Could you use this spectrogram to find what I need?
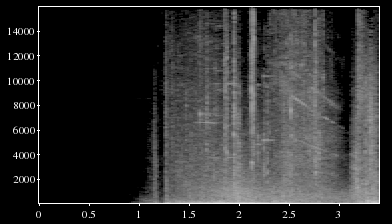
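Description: Heavy armoured footsteps thud on rocky ground.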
